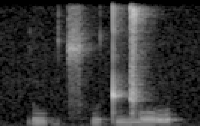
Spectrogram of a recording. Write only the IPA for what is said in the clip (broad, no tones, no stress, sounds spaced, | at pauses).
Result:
ɾ u ɡ t͡sʰ u t ŋ͡ǁ o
